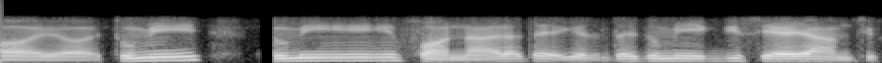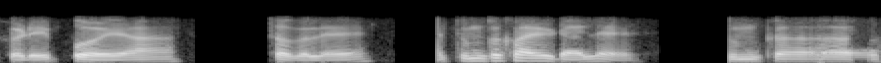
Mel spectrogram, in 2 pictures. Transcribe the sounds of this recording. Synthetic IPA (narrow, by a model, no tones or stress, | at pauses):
ɦajat̪um̤iː | t̪um̤iːfɔnaɾat̪aeɡʱɛt̪at̪əɾt̪̬um̤iːek̚d̪iseajaːmt͡ɕekəɽepəja | səɡɭa | ait̪umkakʰaiɖalɛ | t̪umka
